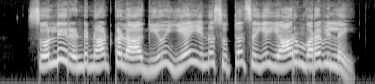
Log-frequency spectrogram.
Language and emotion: Tamil, angry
